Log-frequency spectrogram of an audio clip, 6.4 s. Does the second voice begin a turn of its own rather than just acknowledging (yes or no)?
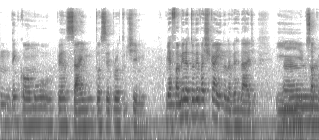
no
